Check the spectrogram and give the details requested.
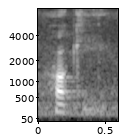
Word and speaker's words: hockey: It's le hockey.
